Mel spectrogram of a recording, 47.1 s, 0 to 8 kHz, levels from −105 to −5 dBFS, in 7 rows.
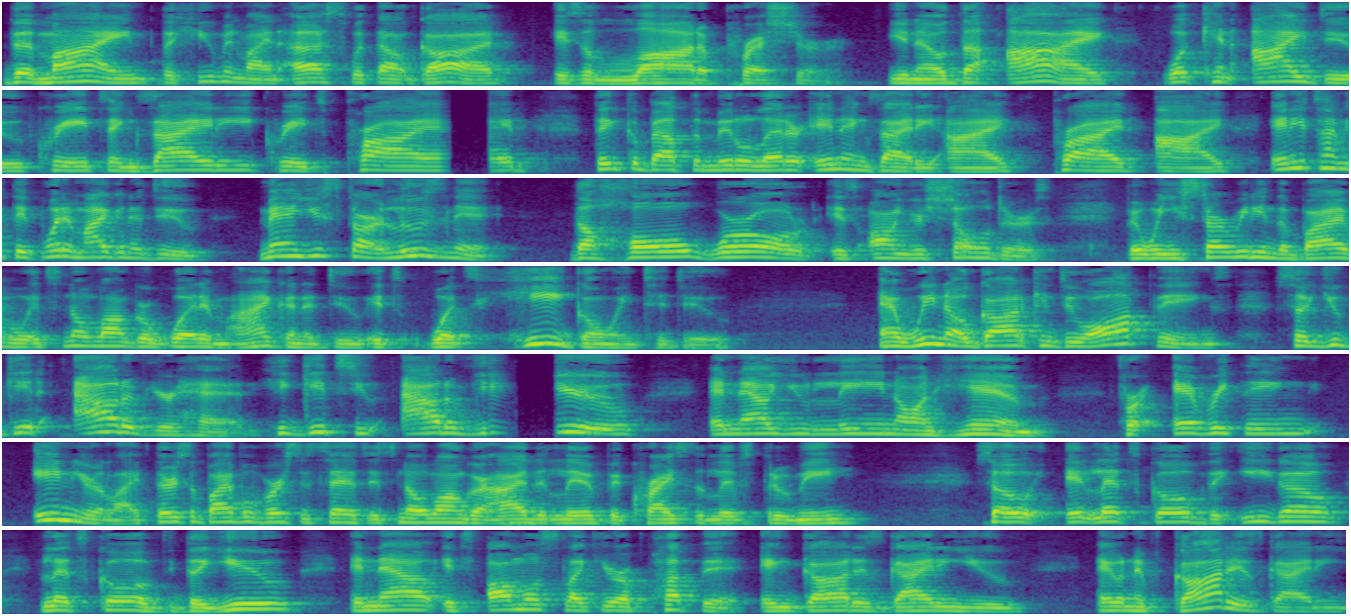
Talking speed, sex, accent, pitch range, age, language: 200 wpm, male, American, 130-170 Hz, 30-49, English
